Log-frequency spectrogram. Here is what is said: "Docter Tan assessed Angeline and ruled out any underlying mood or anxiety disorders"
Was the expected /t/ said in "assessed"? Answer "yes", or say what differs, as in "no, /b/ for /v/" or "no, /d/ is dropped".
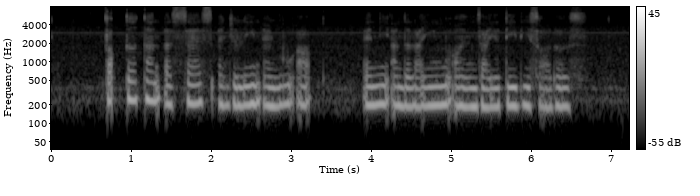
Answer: no, /t/ is dropped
